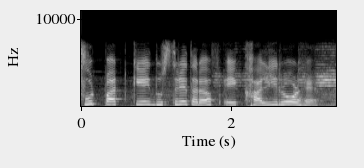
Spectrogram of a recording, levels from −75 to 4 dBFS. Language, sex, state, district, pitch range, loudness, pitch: Hindi, male, Chhattisgarh, Raipur, 270-315 Hz, -15 LUFS, 290 Hz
